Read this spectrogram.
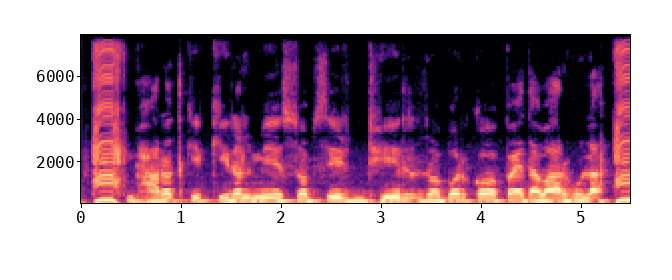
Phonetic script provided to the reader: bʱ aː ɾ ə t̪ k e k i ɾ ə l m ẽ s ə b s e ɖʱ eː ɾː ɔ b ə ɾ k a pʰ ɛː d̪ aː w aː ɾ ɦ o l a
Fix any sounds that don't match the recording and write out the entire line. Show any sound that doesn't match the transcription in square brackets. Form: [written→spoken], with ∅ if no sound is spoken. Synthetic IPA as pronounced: bʱ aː ɾ ə t̪ k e k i ɾ ə l m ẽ s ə b s e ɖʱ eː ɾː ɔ b ə ɾ k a [pʰ→p] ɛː d̪ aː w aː ɾ ɦ o l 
